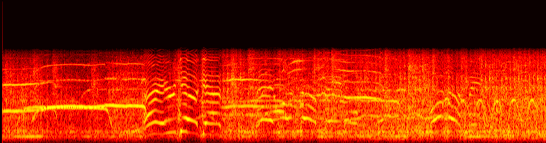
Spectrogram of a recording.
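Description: Young riders on a roller coaster scream and whoop excitedly.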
